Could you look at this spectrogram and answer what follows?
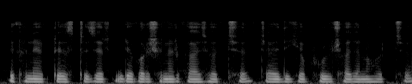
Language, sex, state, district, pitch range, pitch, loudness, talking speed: Bengali, male, West Bengal, North 24 Parganas, 120-130 Hz, 125 Hz, -35 LUFS, 160 wpm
